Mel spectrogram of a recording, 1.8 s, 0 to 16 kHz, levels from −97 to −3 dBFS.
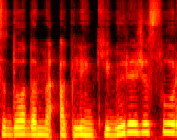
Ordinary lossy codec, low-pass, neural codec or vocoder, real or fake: Opus, 32 kbps; 14.4 kHz; codec, 44.1 kHz, 2.6 kbps, SNAC; fake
